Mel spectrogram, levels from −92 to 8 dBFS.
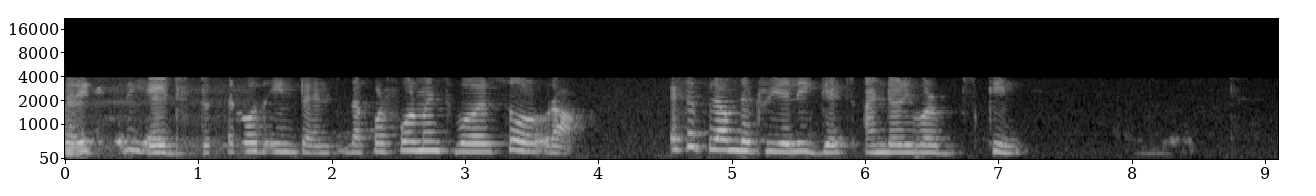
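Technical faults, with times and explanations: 0.2–0.44 s and 1.27–1.38 s, speech suppressed in double talk: the speech dips by roughly 15 dB for about a fifth and then a tenth of a second, likely because the echo canceller heard both sides at once and turned everything down.
0.42–0.46 s and 0.86–1.21 s, echo leak: a faint, delayed copy of the speech trails the original by 215 ms at about 30 dB below it, first as a brief scrap and then for a longer stretch, likely from loudspeaker sound the far end's canceller failed to remove.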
